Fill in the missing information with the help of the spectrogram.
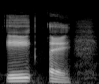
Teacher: जैसे ए, इसमें कंठ और तालु दोनों चपक रहे, कंठ से भी आवाज़ आ रही है और तालु भी लग रहा है। ठीक है, जो हमारी जीभ है वो तालु को भी टच कर रही है, इसलिए हम लोग इसको कंठ तालव्य व्यंजन बोलते हैं।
